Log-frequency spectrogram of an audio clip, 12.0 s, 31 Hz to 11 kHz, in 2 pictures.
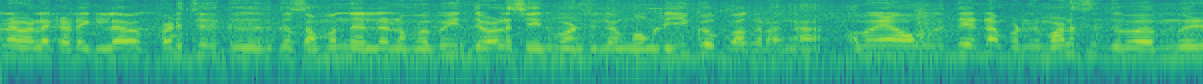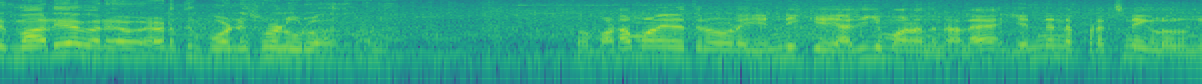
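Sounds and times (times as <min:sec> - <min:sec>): man speaking: 0:00.0 - 0:08.0
street traffic noise: 0:00.0 - 0:12.0.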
